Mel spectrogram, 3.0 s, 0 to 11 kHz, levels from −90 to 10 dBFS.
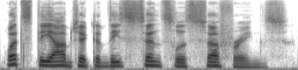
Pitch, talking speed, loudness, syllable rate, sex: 135 Hz, 140 wpm, -17 LUFS, 4.7 syllables/s, male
